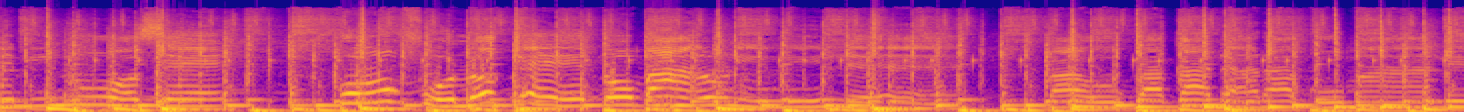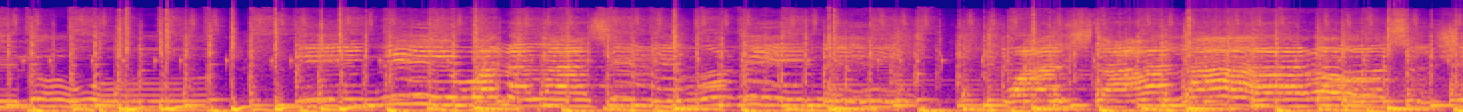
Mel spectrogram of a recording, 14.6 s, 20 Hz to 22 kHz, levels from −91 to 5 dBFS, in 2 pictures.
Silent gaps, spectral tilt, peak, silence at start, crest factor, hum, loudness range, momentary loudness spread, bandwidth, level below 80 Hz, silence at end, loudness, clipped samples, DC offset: none; -4.5 dB/octave; 0 dBFS; 0 s; 8 dB; none; 2 LU; 5 LU; 19.5 kHz; -22 dBFS; 0 s; -9 LUFS; 1%; under 0.1%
